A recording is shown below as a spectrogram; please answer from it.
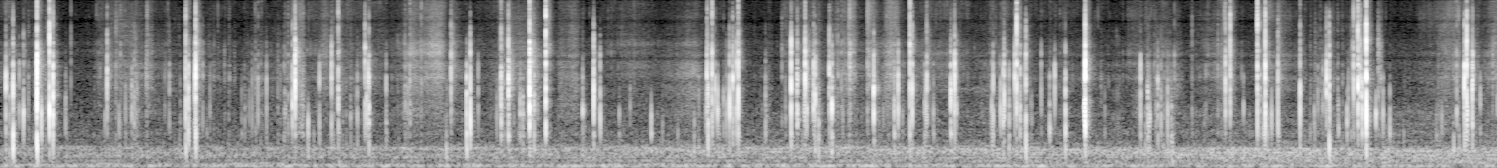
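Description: A full, soft plastic wet wipes pack is crinkled and scratched with fingertips and short nails. It produces a steady run of sharp, bright crackles and crinkles with very short decay over a faint low hum.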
